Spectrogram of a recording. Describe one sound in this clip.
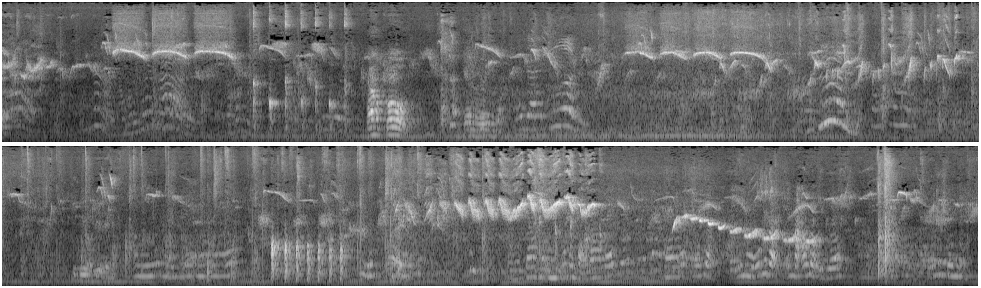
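A songbird sings loud, varied, whistling phrases close by.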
